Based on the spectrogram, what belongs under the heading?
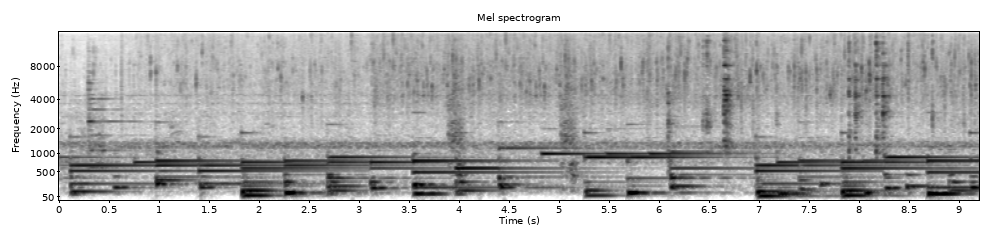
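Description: Background music with a melody and bass notes, over the sizzle and crackle of butter frying in a nonstick pan.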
